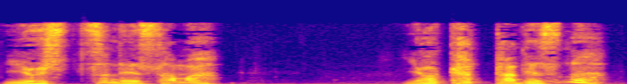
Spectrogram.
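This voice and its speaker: A man plays a loyal warrior-monk retainer in a samurai radio play. His voice is husky and gravelly, and he speaks slowly in respectful, archaic phrases. The sound is dry and close. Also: fairly high pitch, expressive, pushed and bright, dry recording, full character voice. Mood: pleased. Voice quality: gravelly, rough. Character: Benkei, loyal deferential warrior-monk retainer to a young lord. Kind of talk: Japanese radio drama acting.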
